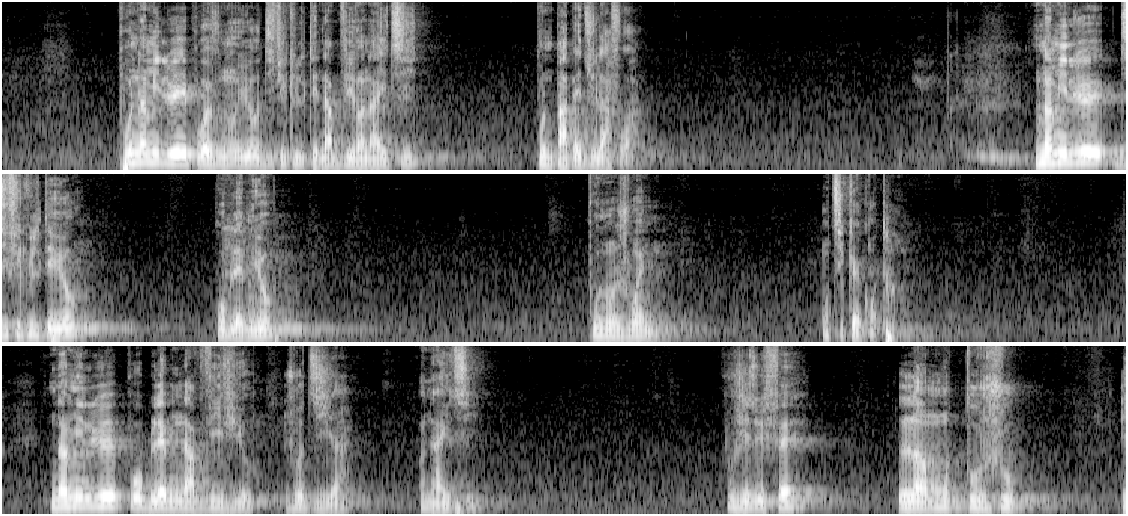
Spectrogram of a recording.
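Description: A man speaks slowly and deliberately into a microphone, in short phrases with pauses.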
